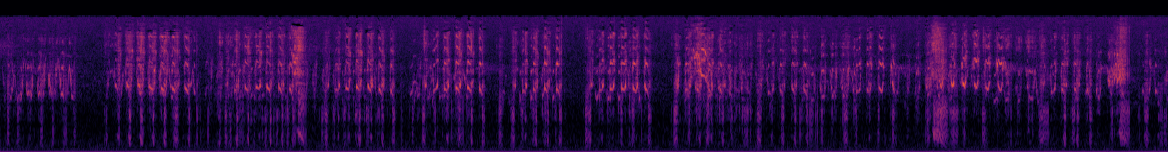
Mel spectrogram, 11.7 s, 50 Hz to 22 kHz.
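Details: Black storks at their Estonian nest on 24 May 2019, 15:15, while adults change over and feed; a long sequence of rapid pulsed, wheezy rasps repeated in bursts about every second, with steady low hum behind.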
